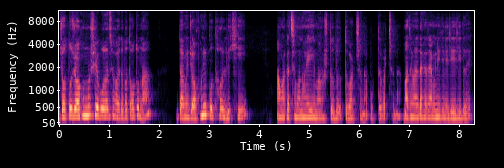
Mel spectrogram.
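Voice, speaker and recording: A woman gives a relaxed online language lesson. Her talk is chatty and informal, and she slows right down to sound out each example phrase with care. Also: mid-range voice. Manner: casual, chatty, mixes languages, reads German slowly and carefully. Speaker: German language teacher.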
